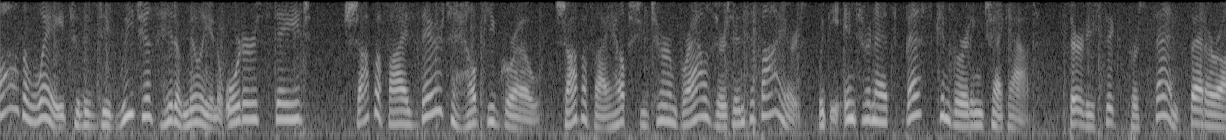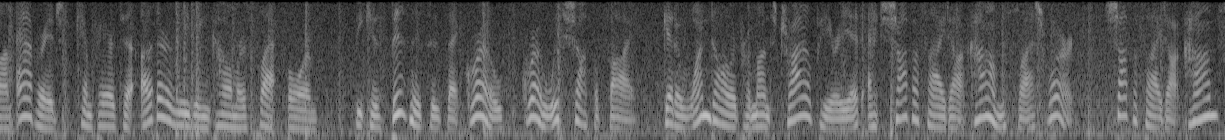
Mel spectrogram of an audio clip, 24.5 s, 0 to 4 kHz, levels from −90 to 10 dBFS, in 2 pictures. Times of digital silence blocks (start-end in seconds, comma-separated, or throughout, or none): none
